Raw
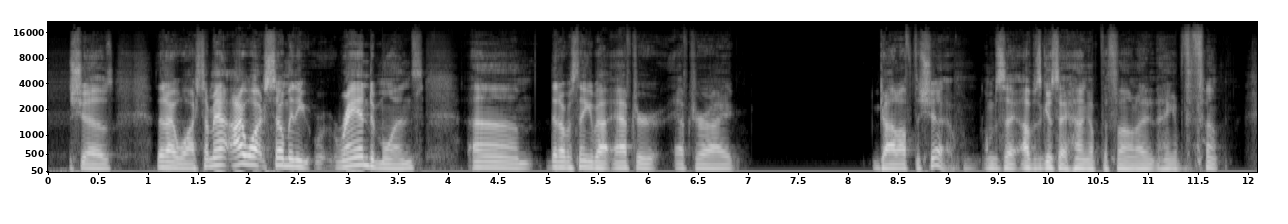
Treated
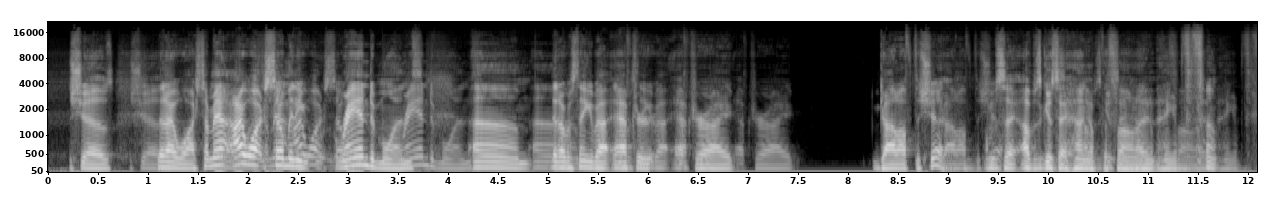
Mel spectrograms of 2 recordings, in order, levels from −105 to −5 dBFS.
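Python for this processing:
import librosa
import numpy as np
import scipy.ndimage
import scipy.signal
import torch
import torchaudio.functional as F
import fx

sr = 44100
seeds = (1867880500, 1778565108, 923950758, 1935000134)

p1 = fx.highpass(x, sr, hz=310.0, slope=12, at=(6.01, 6.47))
y = p1 + fx.echo_single(p1, sr, ms=599, db=-13.5, dry=0)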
